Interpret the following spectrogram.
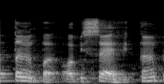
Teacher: No caso eu tenho 4, porque o A com M ele vai ter o som de AN, o A com TIL, ou seja, o M só serve para nasalizar a vogal anterior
